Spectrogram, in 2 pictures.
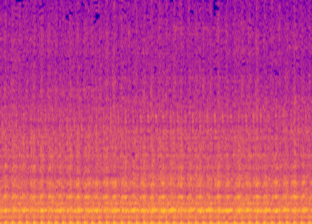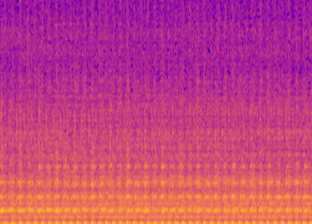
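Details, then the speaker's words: Yamaha Fino scooter, in its third year of daily use, at idle: even thump with a steady ringing whir over it, heard only sometimes, from the CVT; caused by an unevenly worn front CVT pulley. "jadi bagian CVT Fino ini kemarin ada bunyi-bunyi aneh yang pertama itu bunyinya kletek-kletek berisik Yang kedua itu bunyinya seperti ini kalian dengarkan dulu"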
